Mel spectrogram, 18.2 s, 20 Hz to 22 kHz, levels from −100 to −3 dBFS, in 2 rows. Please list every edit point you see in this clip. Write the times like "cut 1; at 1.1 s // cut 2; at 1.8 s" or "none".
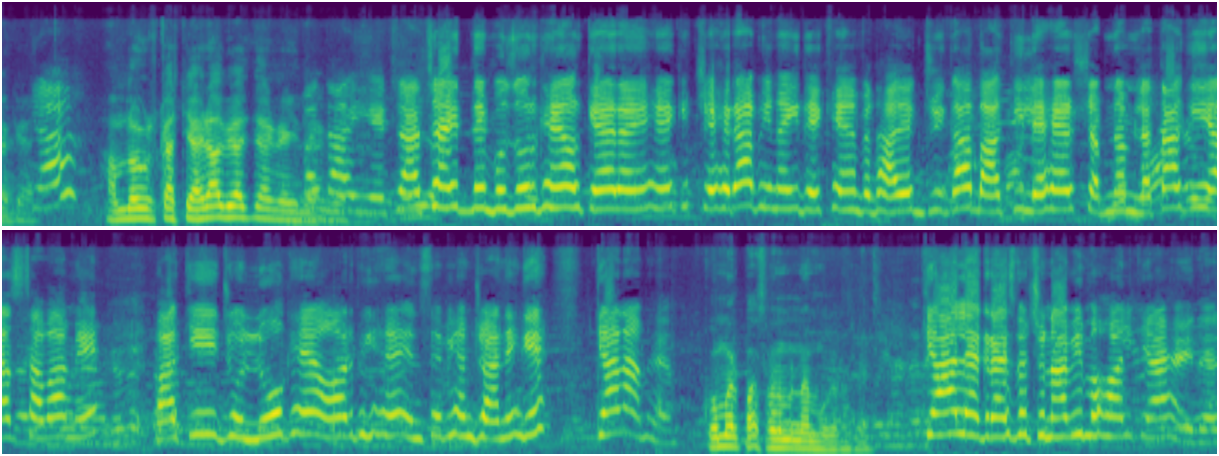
none

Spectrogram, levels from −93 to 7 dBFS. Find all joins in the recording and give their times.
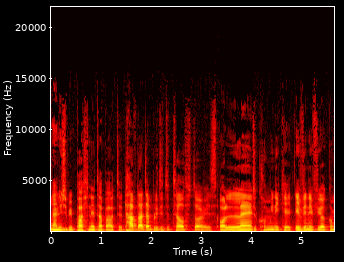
cut 1; at 1.5 s // cut 2; at 4.1 s

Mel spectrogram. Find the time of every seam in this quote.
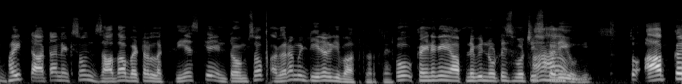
none

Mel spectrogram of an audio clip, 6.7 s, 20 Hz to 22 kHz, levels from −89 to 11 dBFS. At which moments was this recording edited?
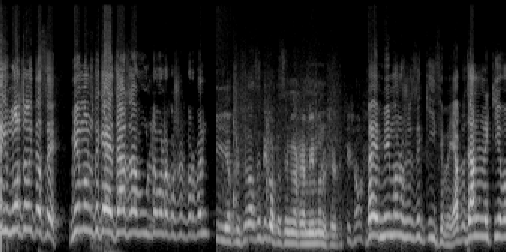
cut 1; at 2.8 s

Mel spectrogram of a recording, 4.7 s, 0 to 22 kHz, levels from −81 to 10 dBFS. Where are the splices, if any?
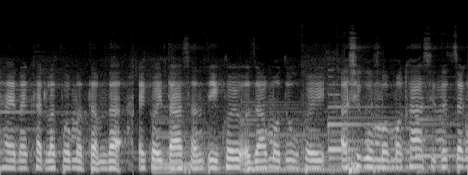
cut 1; at 1.3 s // cut 2; at 3.3 s

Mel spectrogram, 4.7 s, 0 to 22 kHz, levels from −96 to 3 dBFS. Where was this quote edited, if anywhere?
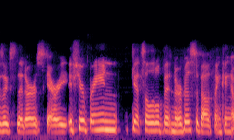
cut 1; at 1.3 s // cut 2; at 2.5 s

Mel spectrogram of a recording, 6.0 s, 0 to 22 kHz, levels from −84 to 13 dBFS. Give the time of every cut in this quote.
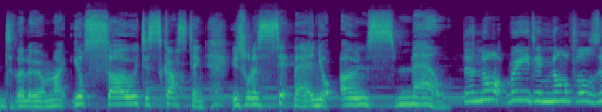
none

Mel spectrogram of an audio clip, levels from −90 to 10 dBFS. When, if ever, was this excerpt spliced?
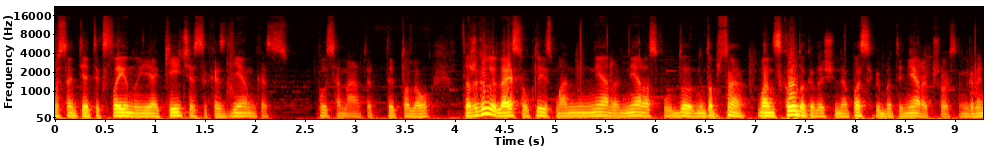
none

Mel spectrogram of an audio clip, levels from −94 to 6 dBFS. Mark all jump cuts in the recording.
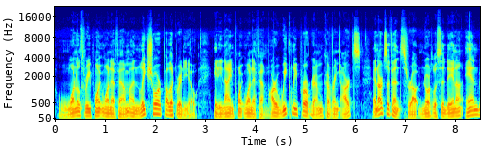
none

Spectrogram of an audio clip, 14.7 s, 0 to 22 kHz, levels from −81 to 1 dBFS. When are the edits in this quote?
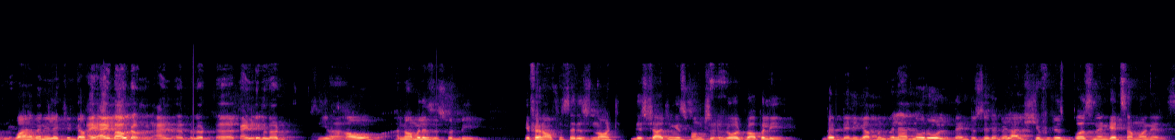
cut 1; at 4.1 s

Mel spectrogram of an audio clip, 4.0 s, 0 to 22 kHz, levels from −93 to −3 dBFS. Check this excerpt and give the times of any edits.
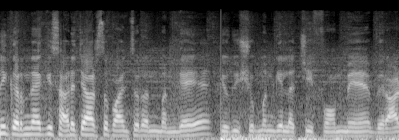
cut 1; at 2.2 s

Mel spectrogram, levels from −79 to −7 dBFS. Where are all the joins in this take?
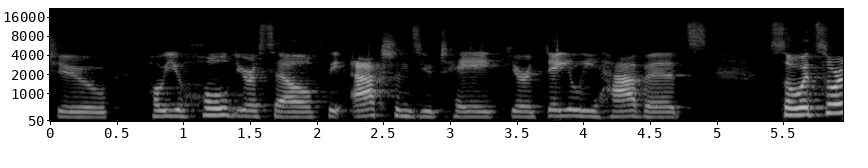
none

